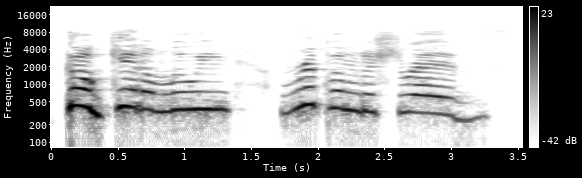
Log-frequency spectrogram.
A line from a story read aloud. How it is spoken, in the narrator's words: Another hit of whiskey and I was ... shouting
